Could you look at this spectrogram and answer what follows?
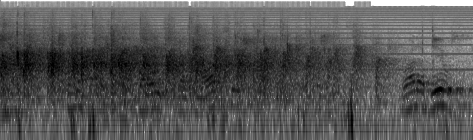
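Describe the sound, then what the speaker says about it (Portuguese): Congregation applauding at an evening family worship service in a Pentecostal church in Piracicaba, Brazil: dense, sustained clapping that tapers off near the end as a voice begins speaking over it. "Dá uma poderosa salva de palmas para o Senhor Jesus."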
